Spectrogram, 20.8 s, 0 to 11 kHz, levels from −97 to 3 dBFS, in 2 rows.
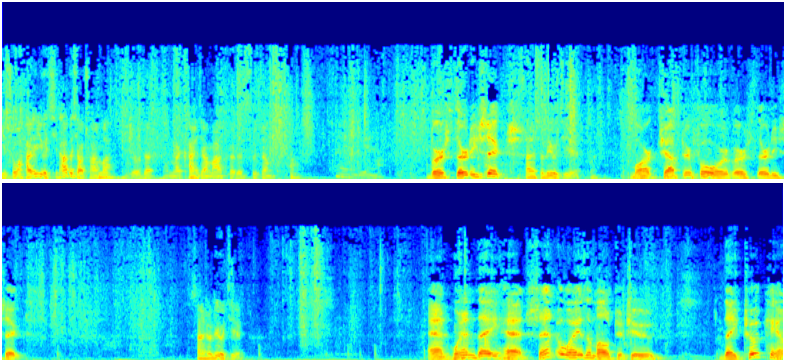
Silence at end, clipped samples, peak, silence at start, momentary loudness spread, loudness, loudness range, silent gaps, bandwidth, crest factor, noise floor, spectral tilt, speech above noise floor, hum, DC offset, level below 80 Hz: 0 s; under 0.1%; -4 dBFS; 0 s; 21 LU; -24 LUFS; 12 LU; none; 8.8 kHz; 22 dB; -49 dBFS; -5 dB/octave; 26 dB; none; under 0.1%; -52 dBFS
